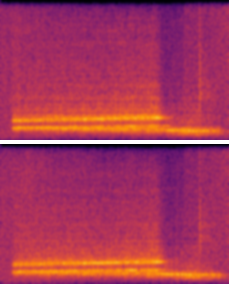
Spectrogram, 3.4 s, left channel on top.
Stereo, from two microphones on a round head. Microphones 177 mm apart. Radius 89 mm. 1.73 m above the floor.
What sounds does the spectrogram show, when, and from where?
0.2 s a whoosh: 70° left (ahead or behind), 4.5 m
